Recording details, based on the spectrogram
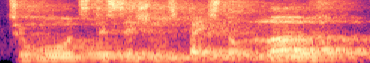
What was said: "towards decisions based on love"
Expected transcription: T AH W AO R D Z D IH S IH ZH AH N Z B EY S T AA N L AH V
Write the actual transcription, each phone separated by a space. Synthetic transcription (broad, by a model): T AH W AO D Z D IH S IH ZH AH N Z B EY S T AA N L AH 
